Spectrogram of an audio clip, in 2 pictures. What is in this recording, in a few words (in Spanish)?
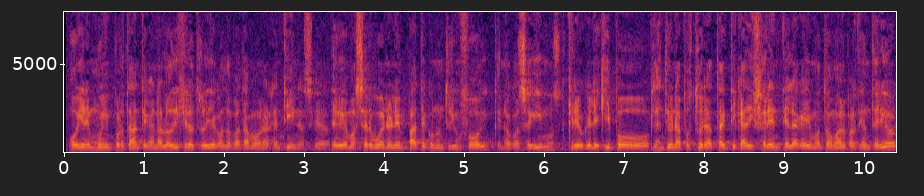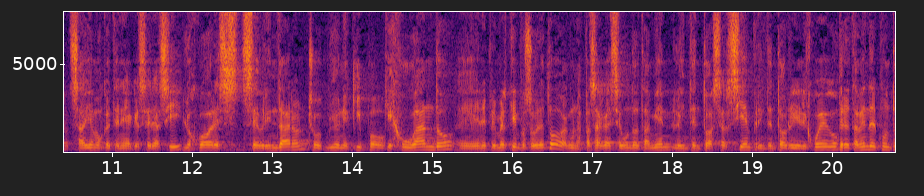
cuña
